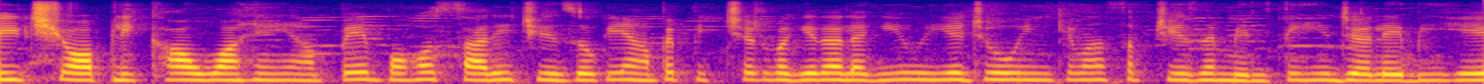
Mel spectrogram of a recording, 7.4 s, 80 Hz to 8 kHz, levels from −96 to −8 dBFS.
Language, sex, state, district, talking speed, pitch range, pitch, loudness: Hindi, female, Punjab, Pathankot, 210 wpm, 225-235 Hz, 230 Hz, -17 LUFS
